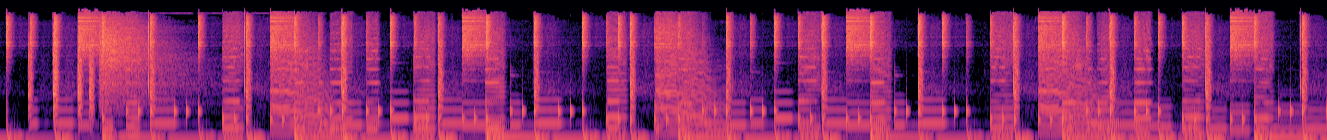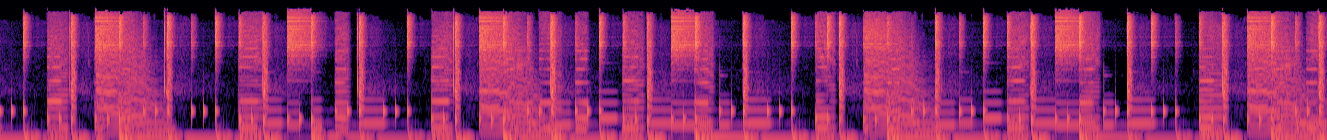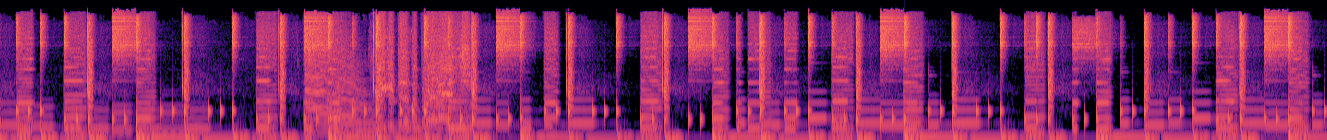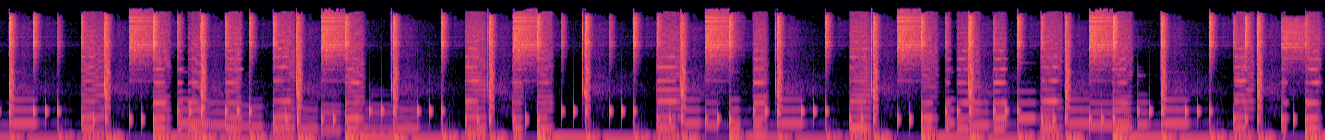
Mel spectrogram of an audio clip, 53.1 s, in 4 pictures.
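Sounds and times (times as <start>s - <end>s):
instrumental music: 0.1s - 53.0s
background vocals: 29.6s - 31.5s.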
